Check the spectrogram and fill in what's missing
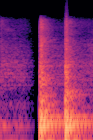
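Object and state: Book knocked.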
